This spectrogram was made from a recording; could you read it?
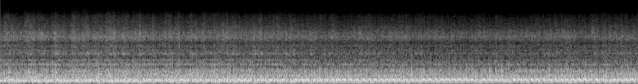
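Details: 1969 Buick Special Deluxe 430 big-block with big cam, after opening the fully closed choke on a warm day: steady, even idle, smooth low rumble, no misses or knocks; runs much better, good oil pressure, water temp coming up.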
